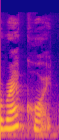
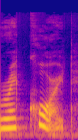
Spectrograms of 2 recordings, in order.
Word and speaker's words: record: Verb are usually stressed on the second syllables. Động từ thì thường thường sẽ được đánh trọng âm vào âm thứ hai. Ví dụ, to record. To record.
